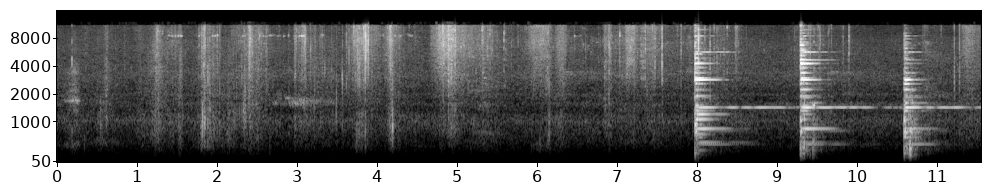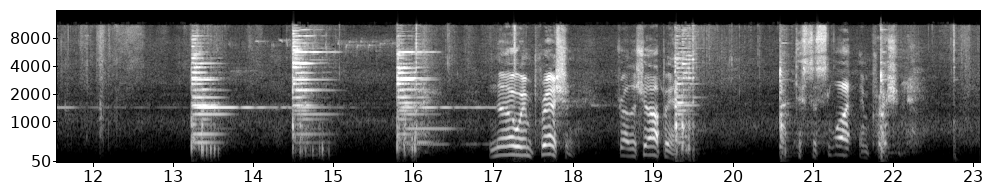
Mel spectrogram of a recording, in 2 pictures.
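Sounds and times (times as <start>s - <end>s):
steel tool clanging on log: 8.0s - 12.5s, 13.2s - 15.2s, 15.8s - 17.5s, 19.1s - 19.8s, 20.6s - 21.2s, 21.8s - 22.1s.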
